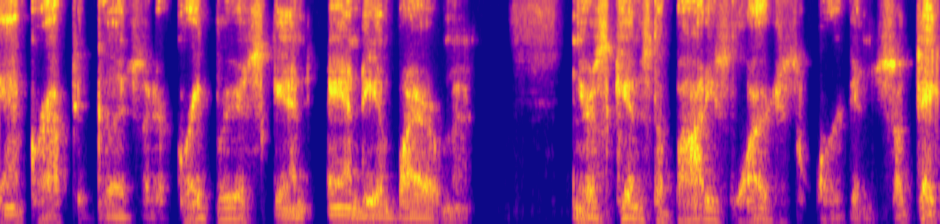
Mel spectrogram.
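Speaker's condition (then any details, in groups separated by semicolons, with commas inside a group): Laryngectomy, voice prosthesis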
